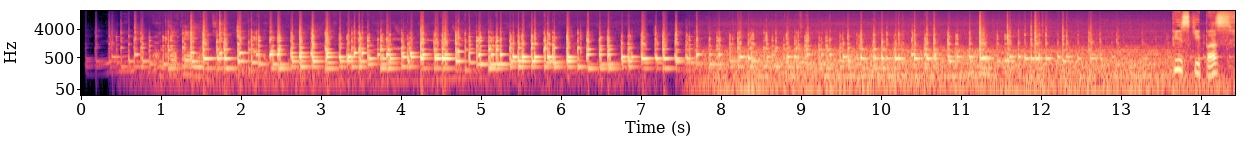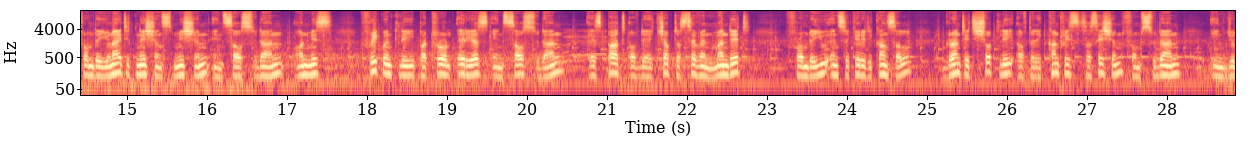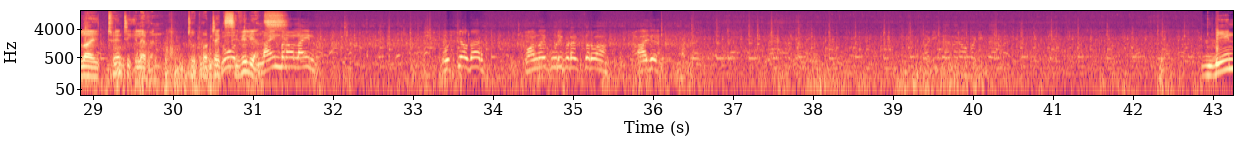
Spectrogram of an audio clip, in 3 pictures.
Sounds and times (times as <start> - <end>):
Wood block: 0.2 - 22.8.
